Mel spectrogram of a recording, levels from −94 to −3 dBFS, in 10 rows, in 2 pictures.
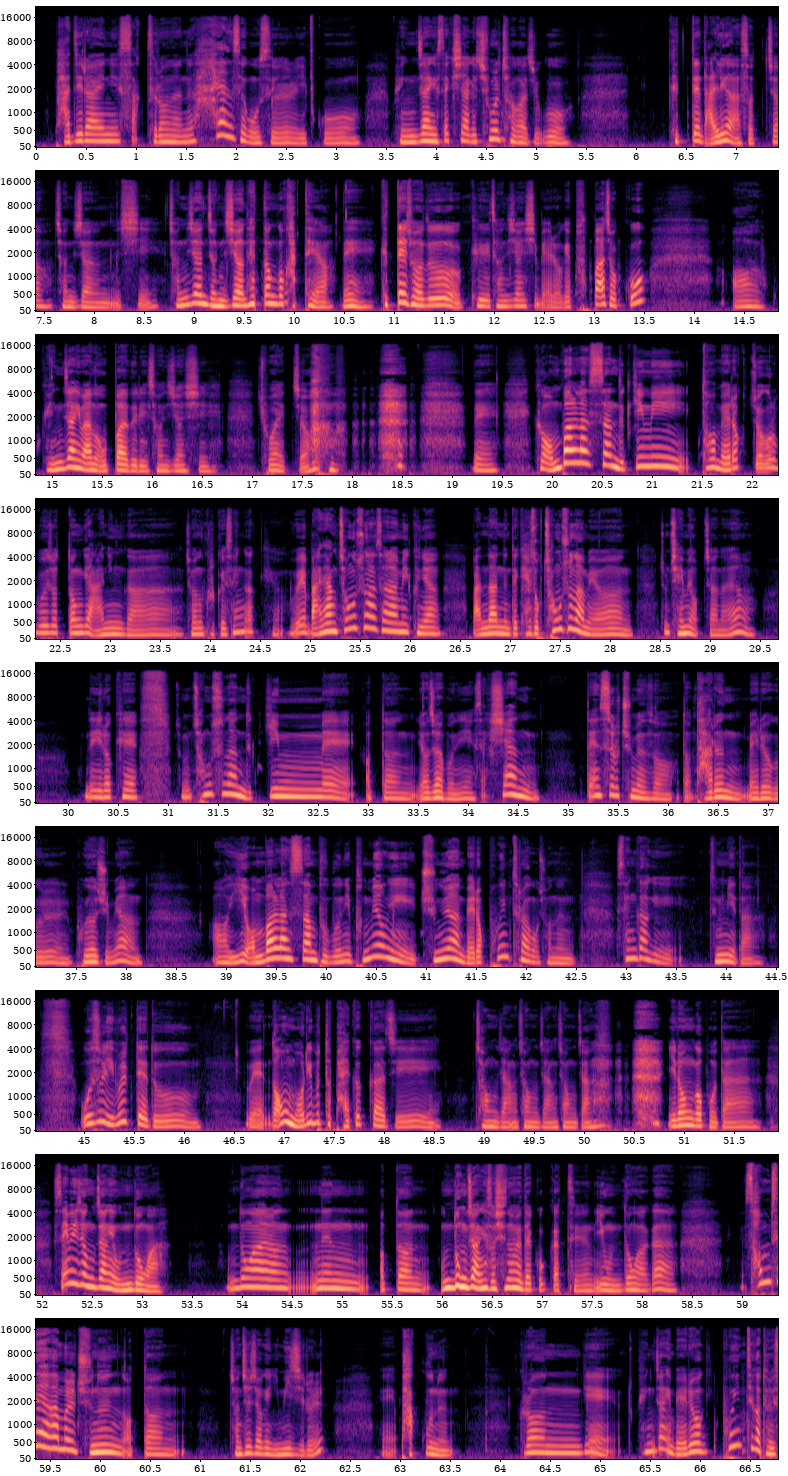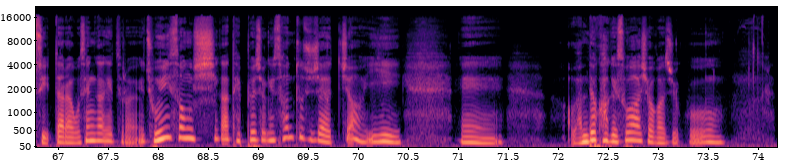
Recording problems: none

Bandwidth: 16.5 kHz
